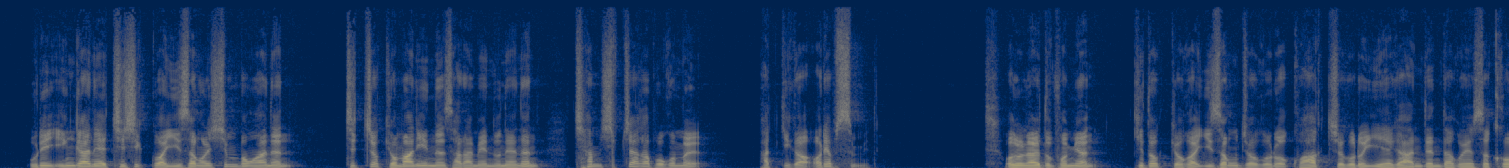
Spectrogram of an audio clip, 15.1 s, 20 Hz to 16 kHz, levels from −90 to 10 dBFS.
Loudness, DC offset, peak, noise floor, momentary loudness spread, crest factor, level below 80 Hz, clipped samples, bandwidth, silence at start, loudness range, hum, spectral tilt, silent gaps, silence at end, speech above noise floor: -28 LUFS; under 0.1%; -6 dBFS; -80 dBFS; 11 LU; 22 dB; -64 dBFS; under 0.1%; 16 kHz; 0.3 s; 4 LU; none; -5 dB/octave; none; 0 s; 52 dB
